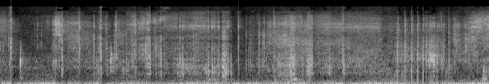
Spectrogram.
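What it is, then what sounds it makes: Glossy paper book pages being rubbed and turned. A flat hand and fingertips rub across the glossy paper pages of an open Christmas craft book lying on a wooden table, turning them as they go. Squeaky paper rubbing and bright, crisp rustles and crackles continue throughout, over a steady low hum.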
